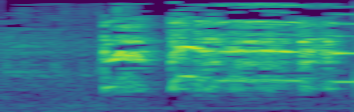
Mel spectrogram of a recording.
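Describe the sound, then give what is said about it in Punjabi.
A rooster crows once, loud and alone: a short harmonic opening note, a brief break, then a long sustained call that holds steady to the end. “ਆਹ ਜਿਹੜਾ ਹੁਣ ਮੈਂ ਕੁੱਕੜਿਆ ਇਸ ਕਰਕੇ ਰੱਖ ਲਿਆ ਵੀ ਜਿਹੜੇ ਨਹੀਂ ਜਾਗਦੇ ਉਨ੍ਹਾਂ ਨੂੰ ਜਗਾਉਣ ਦੀ ਜ਼ਰੂਰਤ ਆ ਇਹ।”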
